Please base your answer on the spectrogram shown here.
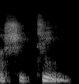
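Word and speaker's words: שִׁיתִי: The tevir at the end is the accent for the last syllable. So shiti.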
